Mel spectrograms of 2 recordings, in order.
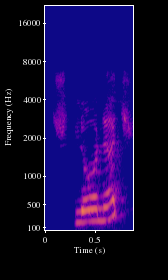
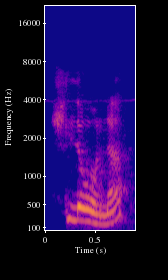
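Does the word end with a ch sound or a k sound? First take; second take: ch sound; k sound. First: The word ends with a ch sound. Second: The word ends with a k sound. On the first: This is the Iraqi dialect form. "in Iraq uh, dialect become Shlonach" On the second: This is the Syrian dialect form. "it is replaced by she, more soft. So kifak become Shlonak"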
